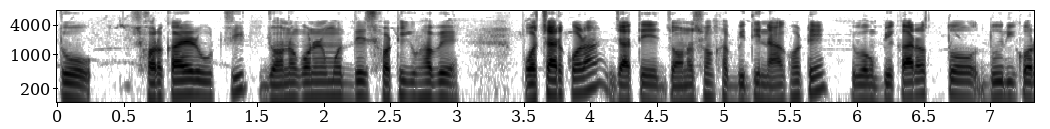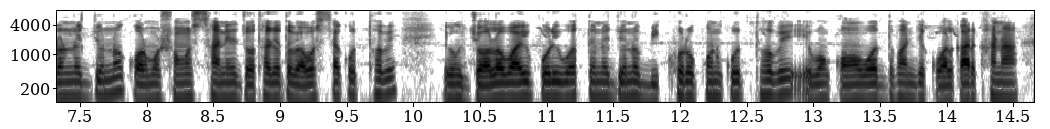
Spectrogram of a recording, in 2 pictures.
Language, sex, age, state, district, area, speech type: Bengali, male, 18-30, West Bengal, Jalpaiguri, rural, spontaneous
